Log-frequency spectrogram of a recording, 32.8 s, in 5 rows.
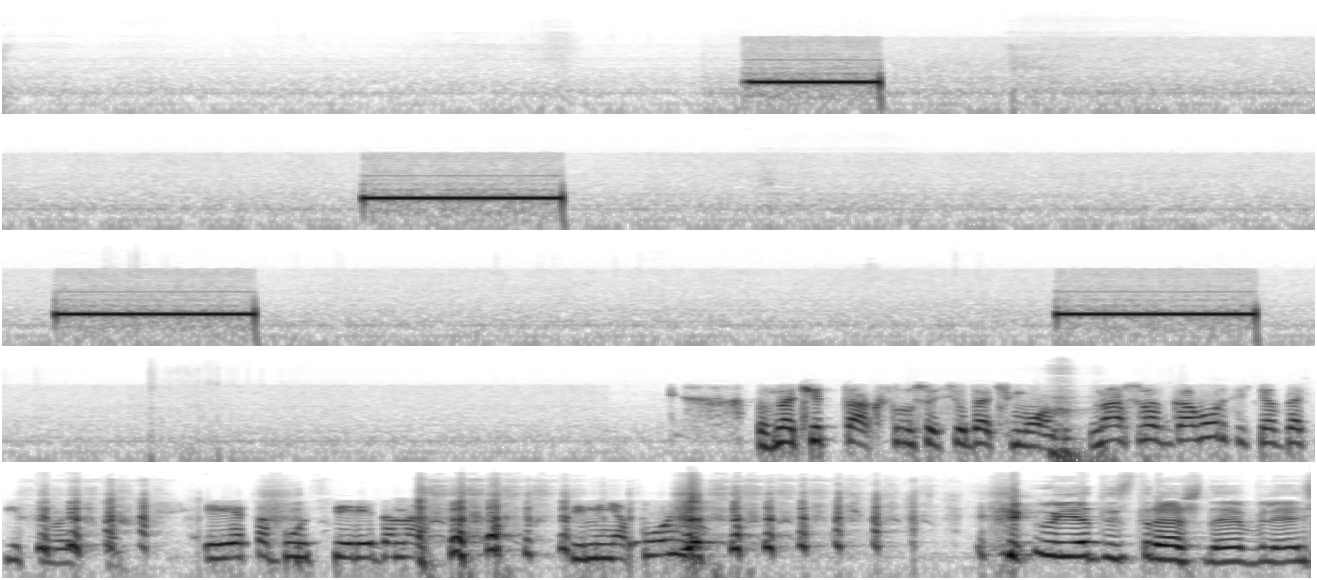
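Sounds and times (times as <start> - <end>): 
faint hum: 0.0 - 32.7
telephone line busy signal beeps: 3.7 - 4.4, 8.4 - 9.4, 13.4 - 14.4, 18.4 - 19.4
speech: 23.6 - 30.1, 31.4 - 32.7
laughter: 26.3 - 31.8.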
